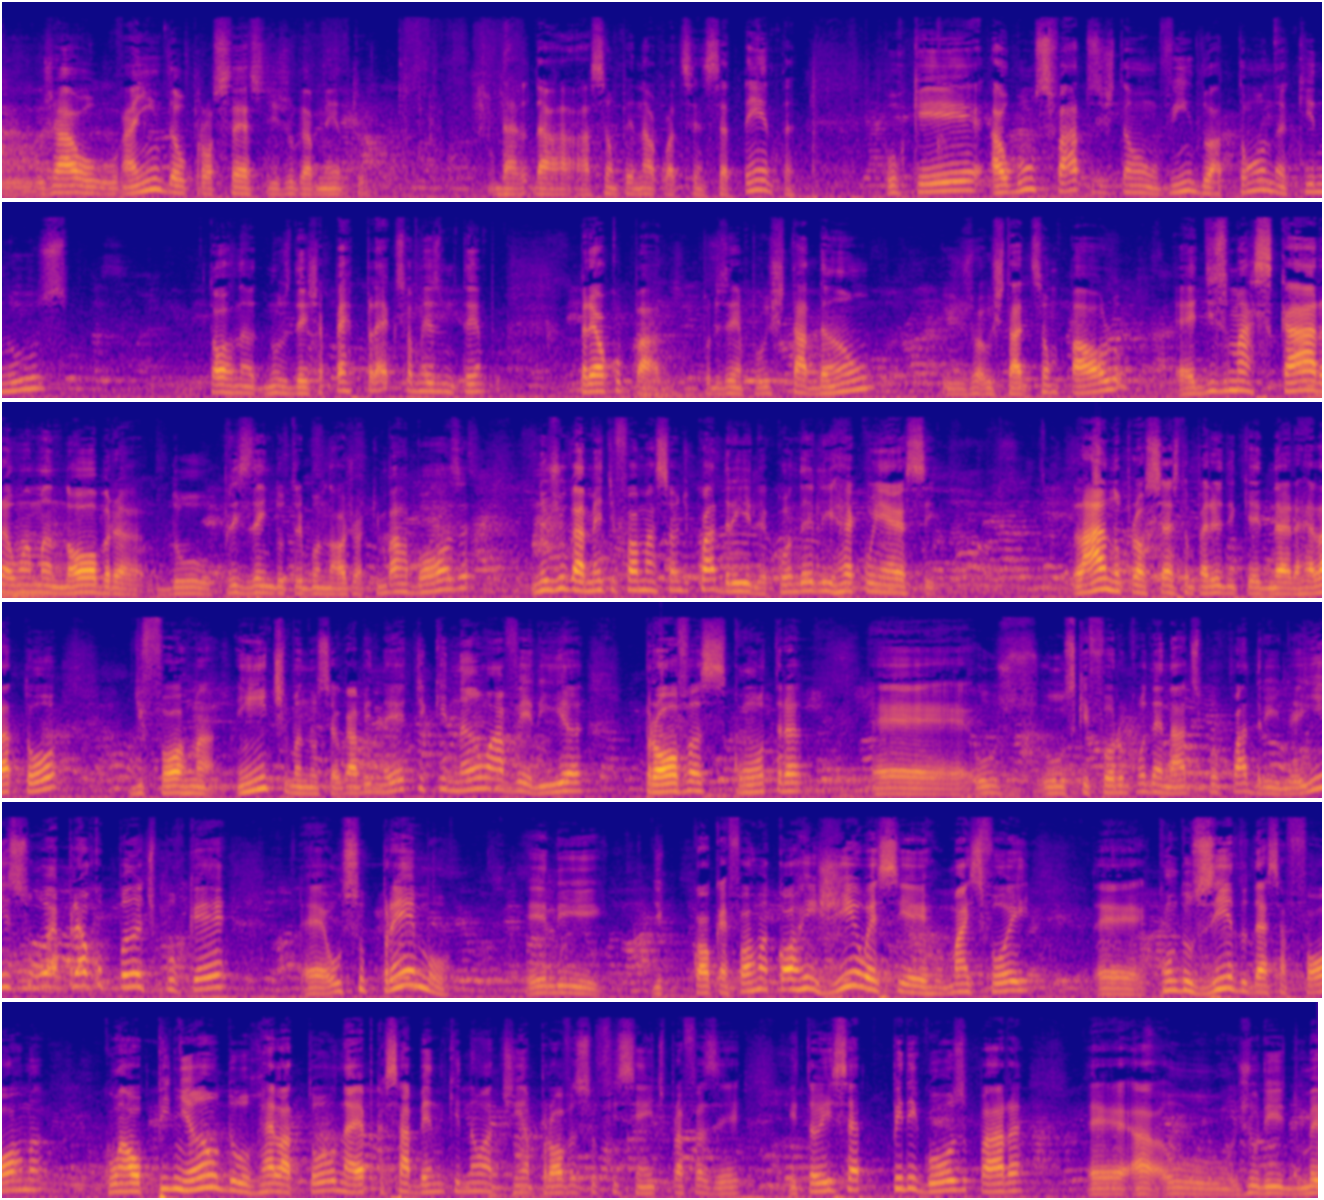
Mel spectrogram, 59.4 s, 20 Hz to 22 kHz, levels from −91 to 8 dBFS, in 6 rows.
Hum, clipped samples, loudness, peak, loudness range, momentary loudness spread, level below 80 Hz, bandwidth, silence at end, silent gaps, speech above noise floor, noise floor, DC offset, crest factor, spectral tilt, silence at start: none; under 0.1%; -21 LUFS; 0 dBFS; 8 LU; 16 LU; -42 dBFS; 16 kHz; 0 s; none; 21 dB; -43 dBFS; under 0.1%; 22 dB; -5 dB/octave; 0 s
